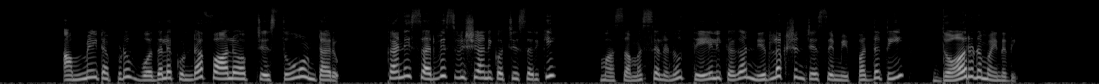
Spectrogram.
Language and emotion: Telugu, disgusted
